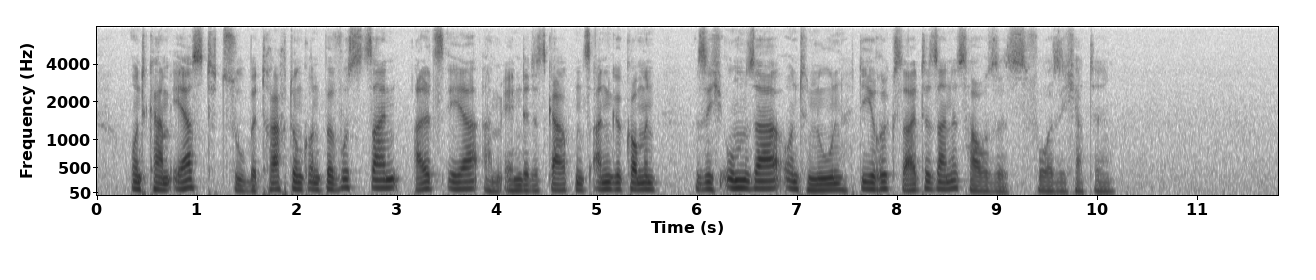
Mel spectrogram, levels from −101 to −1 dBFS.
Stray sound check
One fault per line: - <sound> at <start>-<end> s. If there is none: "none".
none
